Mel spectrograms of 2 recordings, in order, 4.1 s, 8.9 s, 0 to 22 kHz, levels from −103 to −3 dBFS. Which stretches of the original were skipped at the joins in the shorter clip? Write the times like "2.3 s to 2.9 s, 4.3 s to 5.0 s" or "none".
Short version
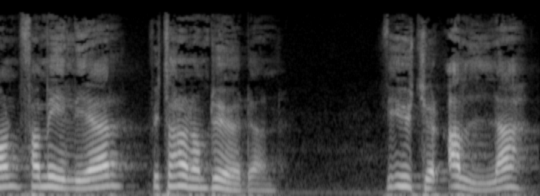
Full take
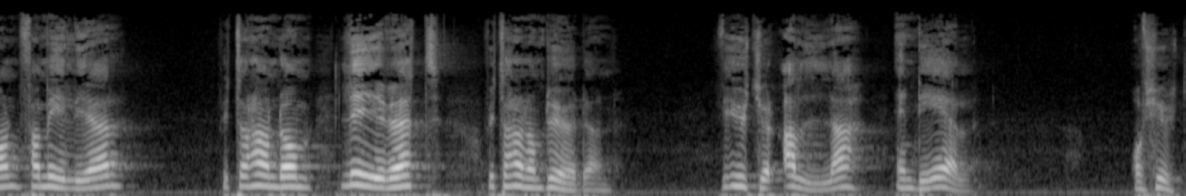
1.1 s to 3.6 s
